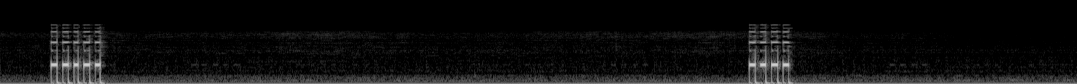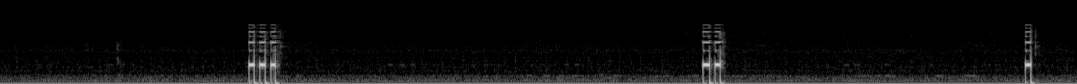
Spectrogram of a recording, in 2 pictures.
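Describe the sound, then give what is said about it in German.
Morse code beeps from the sixth lesson of a Morse code course: five short bursts of a steady, high-pitched tone, spaced several seconds apart, sounding over a faint low background hum with no talking. “mit dem Morseunterricht Sechste Lektion”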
